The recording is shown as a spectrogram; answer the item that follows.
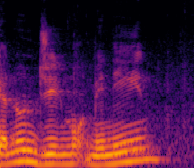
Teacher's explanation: ننجي نونين الاولى منطوقه والثانيه مخفاه مخفاه لان بعدها جيم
